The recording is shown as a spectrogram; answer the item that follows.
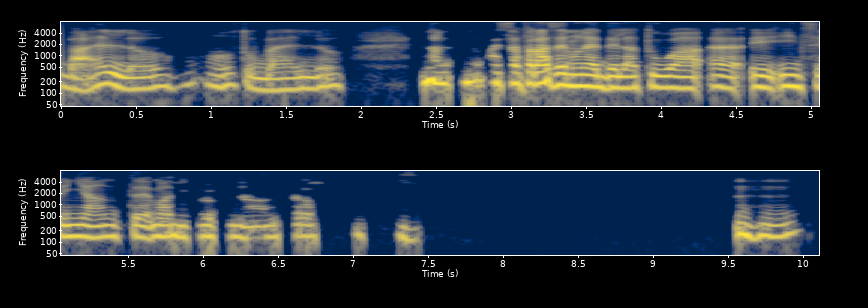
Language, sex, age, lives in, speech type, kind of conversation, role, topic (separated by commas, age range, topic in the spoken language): Italian, female, 50-54, United States, conversation, podcast, host, Parla di una persona che ti ha davvero ispirato, sai?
